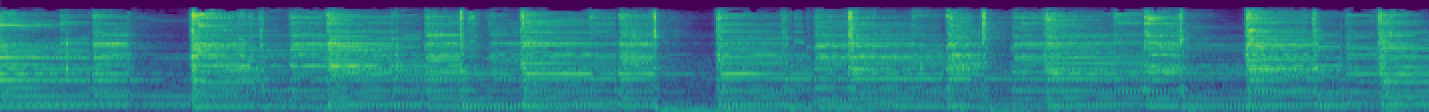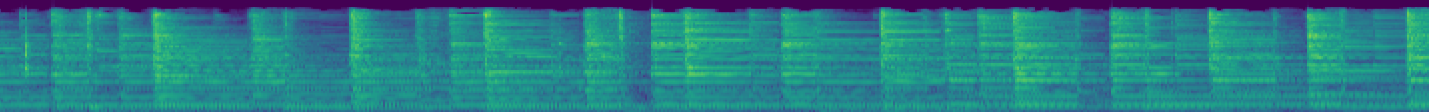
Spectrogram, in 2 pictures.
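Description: Acoustic guitar strummed in a steady rhythm through changing chords: the instrumental intro of a song before the vocals come in.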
